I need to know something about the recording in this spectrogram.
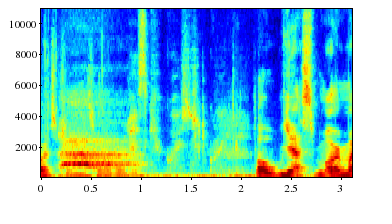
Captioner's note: whispering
